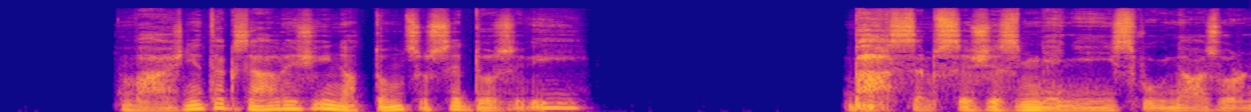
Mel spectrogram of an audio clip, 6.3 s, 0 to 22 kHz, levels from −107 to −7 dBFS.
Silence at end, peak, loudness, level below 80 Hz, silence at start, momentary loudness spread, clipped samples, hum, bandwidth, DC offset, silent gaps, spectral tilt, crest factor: 0 s; -6 dBFS; -24 LUFS; -46 dBFS; 0.6 s; 11 LU; under 0.1%; none; 16 kHz; under 0.1%; 3.16-4.21 s; -3.5 dB/octave; 20 dB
